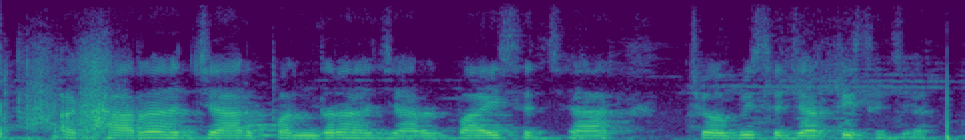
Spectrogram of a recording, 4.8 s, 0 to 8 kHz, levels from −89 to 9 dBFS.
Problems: background sounds at intervals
